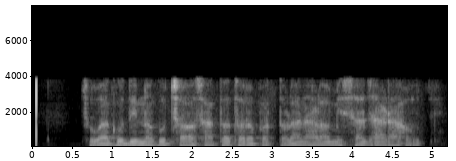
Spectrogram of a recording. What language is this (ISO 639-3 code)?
ori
